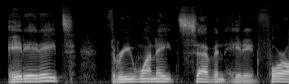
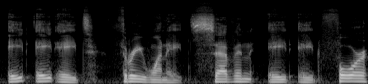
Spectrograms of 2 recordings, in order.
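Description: First: The number is said at a quicker pace. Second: The number is said more slowly.

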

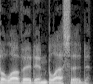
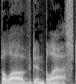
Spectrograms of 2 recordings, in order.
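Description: First: The words are said with their extra syllables. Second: The words are said with fewer syllables. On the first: This is the older way of saying it. "the syllabification that honors the E's" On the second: This is the more modern way of saying it. "the more modern, shorter syllabification"

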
